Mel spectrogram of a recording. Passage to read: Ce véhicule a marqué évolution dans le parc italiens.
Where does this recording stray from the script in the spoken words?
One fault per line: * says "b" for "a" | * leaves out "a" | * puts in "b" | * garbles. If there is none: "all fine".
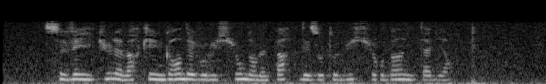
* puts in "une grande"
* puts in "des autobus urbains"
